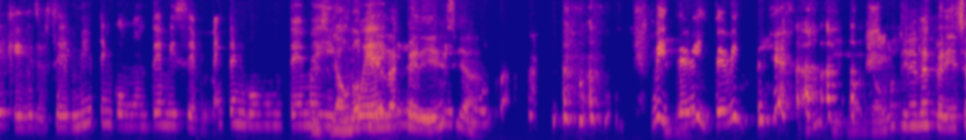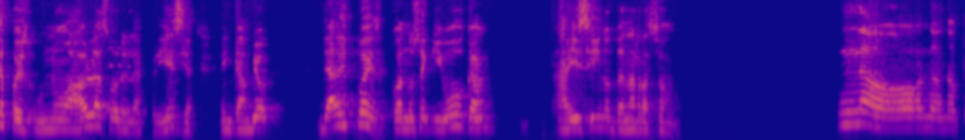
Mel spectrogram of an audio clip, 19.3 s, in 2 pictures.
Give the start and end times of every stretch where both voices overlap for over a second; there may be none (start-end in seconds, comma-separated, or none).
3.1-4.9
